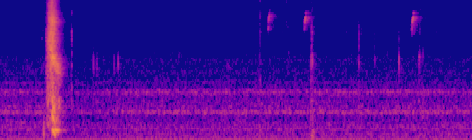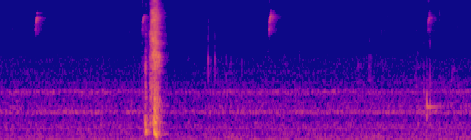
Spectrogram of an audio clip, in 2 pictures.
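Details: Two sharp, explosive sneezes about seven seconds apart from the owner, with faint small squeaks between them from a sleeping cat that quacks in response.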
